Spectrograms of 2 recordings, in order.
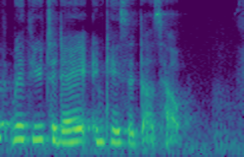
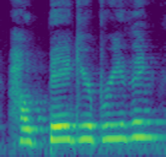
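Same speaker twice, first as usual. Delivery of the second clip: ordinary talk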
